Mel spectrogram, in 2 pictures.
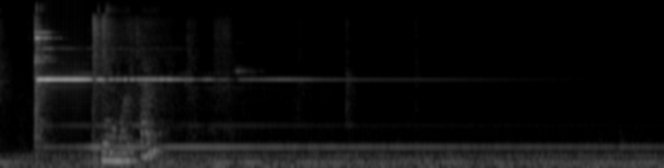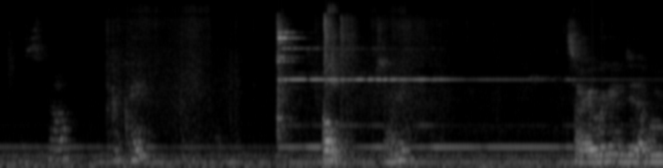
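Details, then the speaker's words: Tuning fork placed on the mastoid bone behind the ear during a nurse practitioner's practicum exam (Rinne test), patient reporting when the sound stops: steady pure tone that slowly fades, then the fork is struck again. "I'm gonna do the same thing but I'm gonna put it on your mastoid bone behind your ears um so let me know when you stop hearing the sound okay"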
